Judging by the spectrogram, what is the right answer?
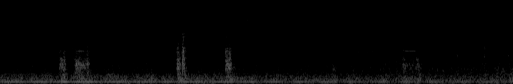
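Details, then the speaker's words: Laptop optical drive trying to read a scratched burned CD: quiet motor hum with irregular faint clicks and whirs about twice a second as it keeps seeking and retrying; unable to read the disc. "and I perfected nothing's happening if you're trying and trying and trying it sounds like it's trying very hard I mean II but I don't think it's ever going to find anything to read"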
